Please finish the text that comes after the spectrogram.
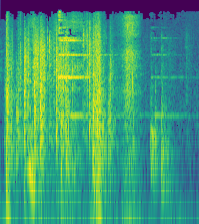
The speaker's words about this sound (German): Dann packt er nämlich die Pistole beim Falldämpfer und haut mit dem Griff BAM auf den Wecker.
